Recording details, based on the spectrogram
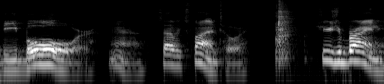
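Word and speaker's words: DeBoer: say the boy Deo it's not dbo none of that kayn dor there's an e there so it's like debor yeah self-explanatory choose your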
